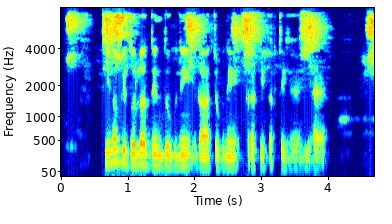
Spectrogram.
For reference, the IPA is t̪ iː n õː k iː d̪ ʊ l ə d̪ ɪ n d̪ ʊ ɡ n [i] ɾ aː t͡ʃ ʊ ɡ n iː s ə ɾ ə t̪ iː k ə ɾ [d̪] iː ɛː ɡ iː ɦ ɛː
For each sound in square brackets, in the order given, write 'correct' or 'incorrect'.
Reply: incorrect: iː, incorrect: t̪

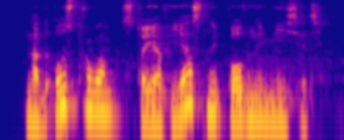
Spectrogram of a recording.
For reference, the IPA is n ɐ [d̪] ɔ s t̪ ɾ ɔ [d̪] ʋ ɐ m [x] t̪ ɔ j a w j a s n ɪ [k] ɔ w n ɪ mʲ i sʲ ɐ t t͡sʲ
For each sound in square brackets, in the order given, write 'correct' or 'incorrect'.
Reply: correct, incorrect: none, incorrect: s, incorrect: p

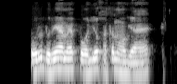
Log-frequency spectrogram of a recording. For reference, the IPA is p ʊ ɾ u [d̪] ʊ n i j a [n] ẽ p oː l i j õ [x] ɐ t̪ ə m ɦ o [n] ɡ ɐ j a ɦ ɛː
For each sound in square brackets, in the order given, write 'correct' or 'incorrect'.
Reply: correct, incorrect: m, correct, incorrect: none

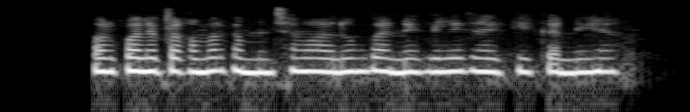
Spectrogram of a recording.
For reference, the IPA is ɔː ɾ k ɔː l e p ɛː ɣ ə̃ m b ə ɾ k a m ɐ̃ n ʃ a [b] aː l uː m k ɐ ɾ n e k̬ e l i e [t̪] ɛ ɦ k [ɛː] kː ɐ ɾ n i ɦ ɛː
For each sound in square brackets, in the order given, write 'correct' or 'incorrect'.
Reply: incorrect: m, correct, incorrect: iː

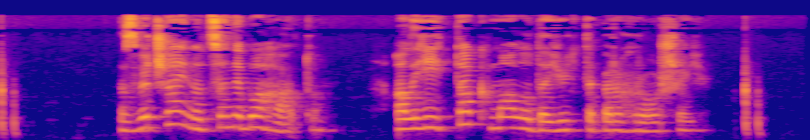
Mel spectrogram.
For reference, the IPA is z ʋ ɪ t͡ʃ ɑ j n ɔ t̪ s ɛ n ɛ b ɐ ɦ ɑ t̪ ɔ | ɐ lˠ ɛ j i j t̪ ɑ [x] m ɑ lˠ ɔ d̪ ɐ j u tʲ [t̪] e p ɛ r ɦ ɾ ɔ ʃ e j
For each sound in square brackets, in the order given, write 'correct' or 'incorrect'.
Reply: incorrect: k, correct

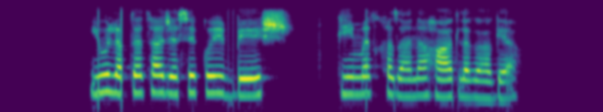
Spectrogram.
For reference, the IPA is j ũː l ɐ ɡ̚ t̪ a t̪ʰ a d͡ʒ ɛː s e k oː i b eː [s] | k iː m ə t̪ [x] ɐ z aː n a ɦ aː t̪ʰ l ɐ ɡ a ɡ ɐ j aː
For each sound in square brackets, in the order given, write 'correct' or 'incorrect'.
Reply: incorrect: ʃ, correct

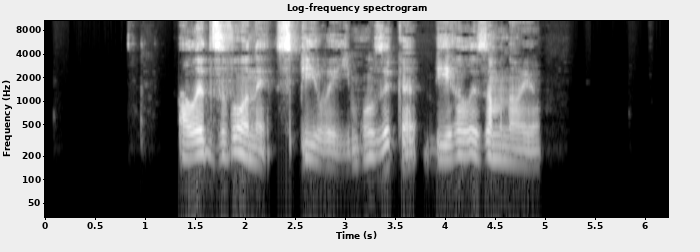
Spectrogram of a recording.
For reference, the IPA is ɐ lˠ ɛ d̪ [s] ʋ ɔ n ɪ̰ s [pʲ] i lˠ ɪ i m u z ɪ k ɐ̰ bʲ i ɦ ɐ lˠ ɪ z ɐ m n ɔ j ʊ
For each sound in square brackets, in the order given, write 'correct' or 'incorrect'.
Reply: incorrect: z, correct

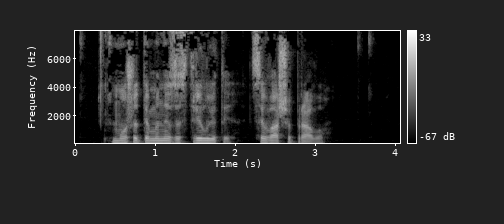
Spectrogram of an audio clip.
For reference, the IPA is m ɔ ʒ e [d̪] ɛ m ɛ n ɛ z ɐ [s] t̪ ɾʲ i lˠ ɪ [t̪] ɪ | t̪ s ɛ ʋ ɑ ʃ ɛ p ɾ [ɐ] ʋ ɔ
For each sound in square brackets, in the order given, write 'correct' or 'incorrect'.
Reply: incorrect: t̪, correct, correct, incorrect: ɑ

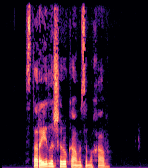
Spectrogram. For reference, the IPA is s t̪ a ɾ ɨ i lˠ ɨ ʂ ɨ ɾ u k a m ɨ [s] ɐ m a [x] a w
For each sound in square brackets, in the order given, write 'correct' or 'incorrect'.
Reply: incorrect: z, correct

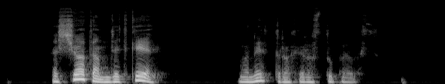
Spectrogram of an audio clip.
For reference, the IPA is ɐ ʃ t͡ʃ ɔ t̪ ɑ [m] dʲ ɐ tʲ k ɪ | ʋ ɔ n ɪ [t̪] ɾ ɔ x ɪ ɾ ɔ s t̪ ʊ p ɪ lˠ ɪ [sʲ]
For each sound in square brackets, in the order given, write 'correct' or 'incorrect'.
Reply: correct, correct, correct

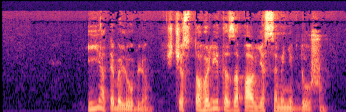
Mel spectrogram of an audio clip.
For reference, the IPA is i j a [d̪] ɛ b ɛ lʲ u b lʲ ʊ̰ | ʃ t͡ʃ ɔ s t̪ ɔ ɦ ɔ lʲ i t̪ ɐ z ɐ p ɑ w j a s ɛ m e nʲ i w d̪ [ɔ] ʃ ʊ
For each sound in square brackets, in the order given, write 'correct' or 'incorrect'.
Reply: incorrect: t̪, incorrect: u

